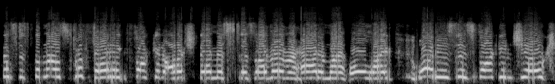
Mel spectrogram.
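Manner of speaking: high-pitched, incredulous mock rant; outraged villain. Villain complaining about his pathetic arch nemesis, outraged. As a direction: imitate a cartoon villain's disgusted outburst, voice way up.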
